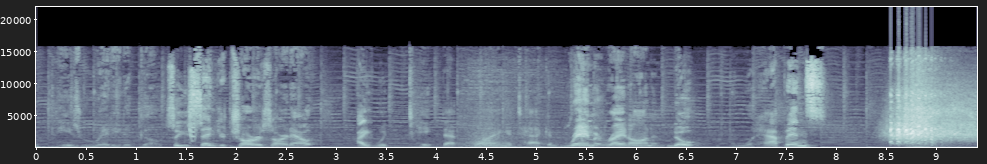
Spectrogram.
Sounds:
Speech, Music

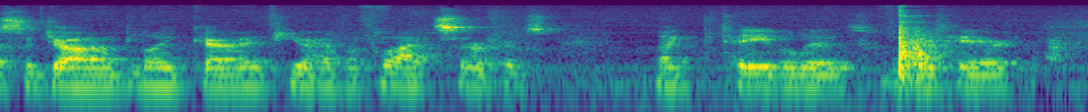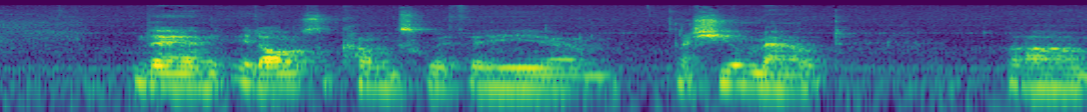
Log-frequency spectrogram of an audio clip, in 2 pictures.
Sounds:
inside a small room, Speech

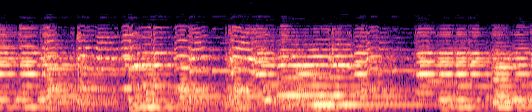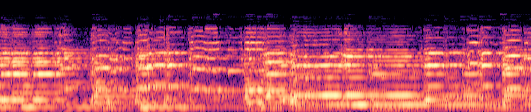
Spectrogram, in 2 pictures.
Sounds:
fiddle, Musical instrument, Music

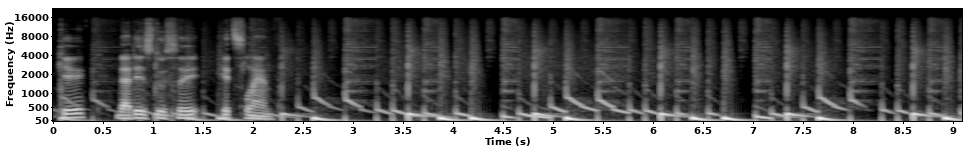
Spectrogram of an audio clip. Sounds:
Drum machine, Music, Musical instrument, Speech

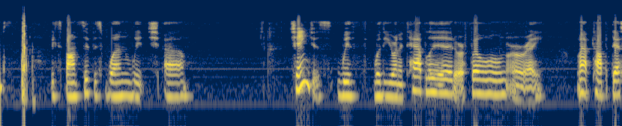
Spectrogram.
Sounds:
Speech

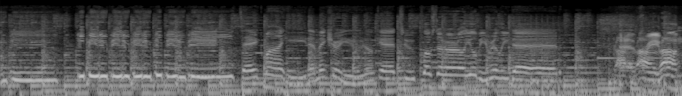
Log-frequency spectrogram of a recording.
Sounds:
Music, Music for children

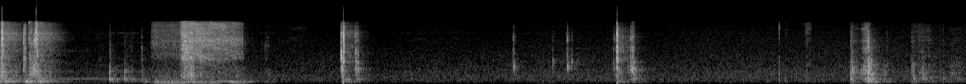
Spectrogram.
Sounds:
Typewriter, typing on typewriter

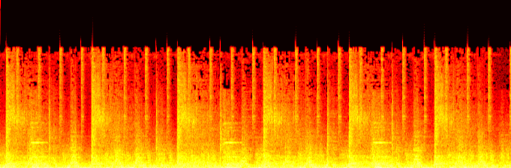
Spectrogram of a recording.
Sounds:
Electronic music, Dubstep, Music

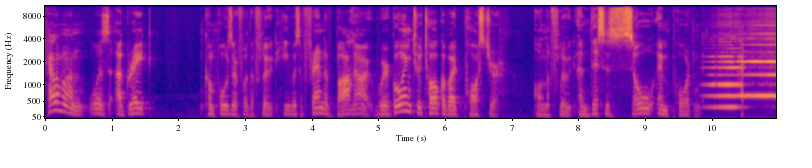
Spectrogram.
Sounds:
Music, Flute, Speech

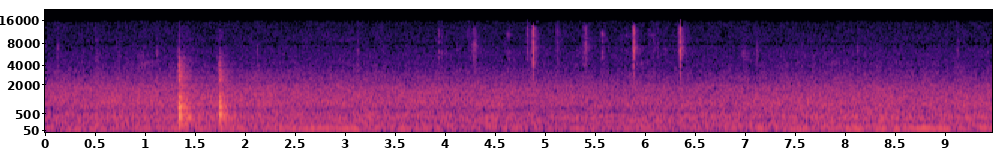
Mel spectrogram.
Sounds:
inside a small room

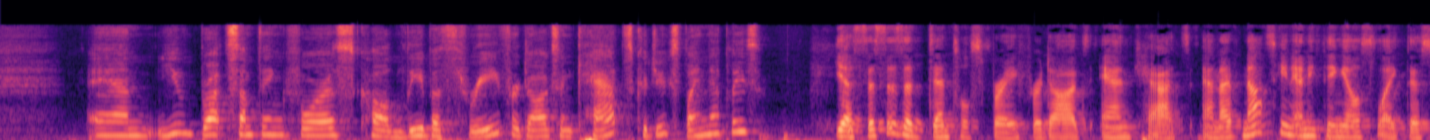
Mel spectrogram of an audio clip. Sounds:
Speech

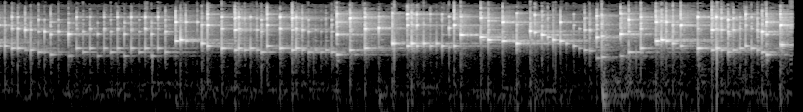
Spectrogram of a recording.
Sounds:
Music, Musical instrument, Marimba

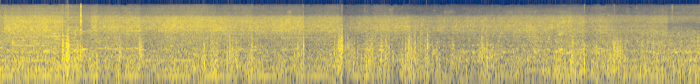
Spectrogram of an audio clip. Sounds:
Speech, Vehicle, outside, urban or man-made, Wind noise (microphone)

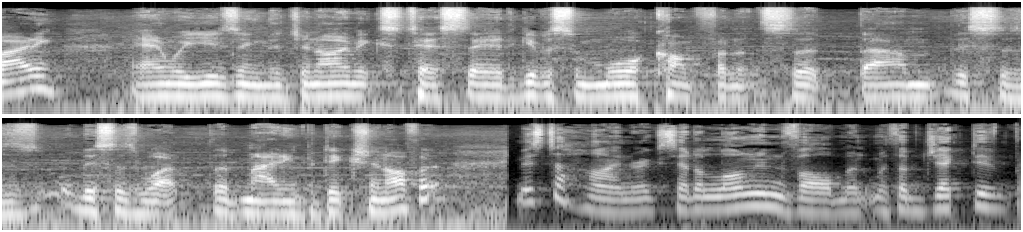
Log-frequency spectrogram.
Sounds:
Speech, Music

